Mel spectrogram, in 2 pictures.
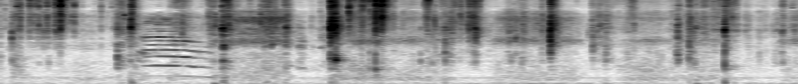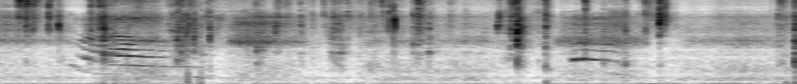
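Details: Samoyed opening a Christmas present of fish skins, excited, with a second Samoyed protesting in the background; several high, wavering whines and yelps rising and falling in pitch, plus crinkling paper and chewing noises indoors.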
